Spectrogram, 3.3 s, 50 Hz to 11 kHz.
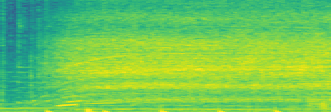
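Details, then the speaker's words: Arrma Felony 6S RC car, new 30 mm Power Hobby fan on the ESC under stock shroud, run on a 3S pack; loud, steady high-pitched air rush with even motor hum, no ticking or wobble. Normal cooling fan operation, better than stock. "So that's a lot better than this stock one here. That's gonna definitely keep that ESC cool, a lot cooler than it was."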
